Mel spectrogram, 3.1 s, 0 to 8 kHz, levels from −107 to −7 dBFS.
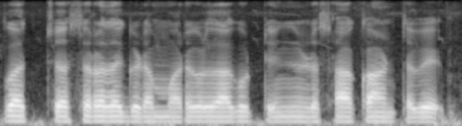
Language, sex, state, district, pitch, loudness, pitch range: Kannada, male, Karnataka, Koppal, 115 Hz, -17 LUFS, 110-115 Hz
